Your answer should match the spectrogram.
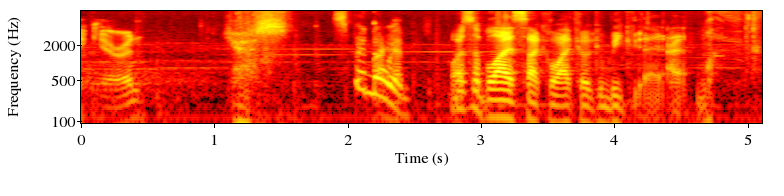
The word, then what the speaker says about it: Garand: I thrown away Garand I'd like to pronounce a Garand I know it's Garand but I pronounce a you say Karen yes spin what's a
